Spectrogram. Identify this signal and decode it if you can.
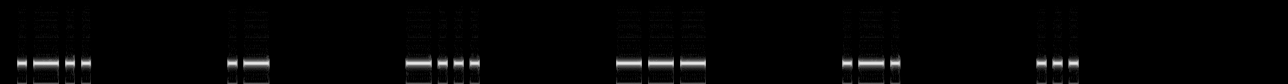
Morse code, heard as a keyed tone, about 15 wpm, spaced as for 5 wpm, 1000 Hz. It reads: LABORS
